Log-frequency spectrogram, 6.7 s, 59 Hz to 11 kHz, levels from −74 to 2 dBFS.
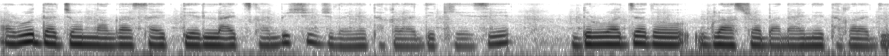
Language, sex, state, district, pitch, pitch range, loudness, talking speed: Nagamese, female, Nagaland, Dimapur, 165 Hz, 155-180 Hz, -17 LUFS, 215 wpm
